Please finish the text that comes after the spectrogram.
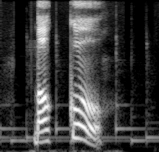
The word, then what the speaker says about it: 먹고: So in 먹고, 더 기억 after another, 기억 becomes 쌍기억, which is why we say 먹고.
